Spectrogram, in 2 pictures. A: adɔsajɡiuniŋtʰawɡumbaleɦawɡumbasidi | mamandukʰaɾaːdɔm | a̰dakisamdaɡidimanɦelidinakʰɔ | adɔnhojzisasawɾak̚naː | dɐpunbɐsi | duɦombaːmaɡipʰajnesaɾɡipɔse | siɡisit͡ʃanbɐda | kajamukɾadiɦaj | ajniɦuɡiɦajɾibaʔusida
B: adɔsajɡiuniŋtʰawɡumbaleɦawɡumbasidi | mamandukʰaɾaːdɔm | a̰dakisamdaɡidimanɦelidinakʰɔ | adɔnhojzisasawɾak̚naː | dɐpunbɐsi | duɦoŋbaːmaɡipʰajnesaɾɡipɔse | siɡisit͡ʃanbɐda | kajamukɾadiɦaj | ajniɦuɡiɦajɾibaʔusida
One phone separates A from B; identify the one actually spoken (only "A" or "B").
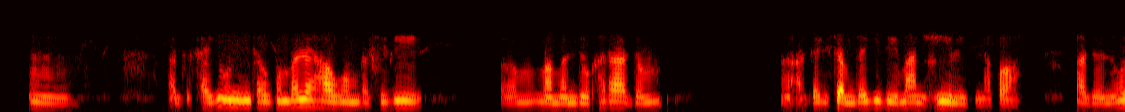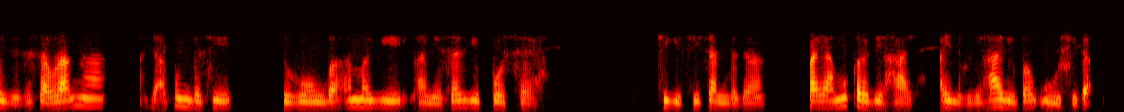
B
